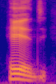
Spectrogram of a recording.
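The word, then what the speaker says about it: hedge: तो इसको हम लोग पढ़ेंगे हेज। इसलिए डी के बाद जी है। यूं कहूँ तो जी से पहले डी आता है तो डी साइलेंट हो जाता है, डी का उच्चारण नहीं करना है।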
